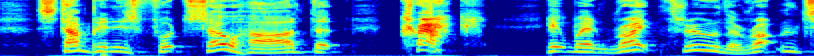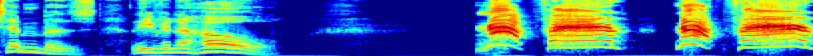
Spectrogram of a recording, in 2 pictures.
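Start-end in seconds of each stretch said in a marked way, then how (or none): 6.5-8.2 very loud, very high, squawking parrot voice. Narrating the ship's parrot echoing Rotten Robbin's complaint; parrot squawk. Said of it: "squawked the first mate".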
